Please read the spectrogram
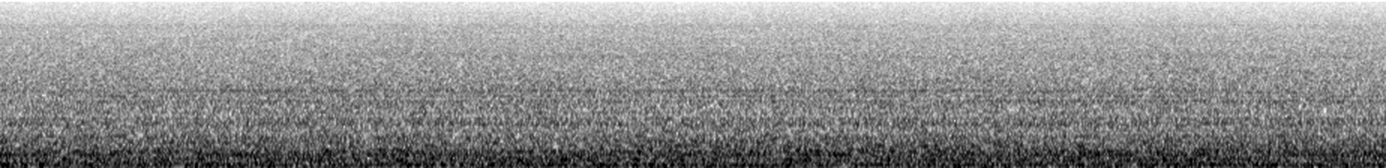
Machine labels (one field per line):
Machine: slide rail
